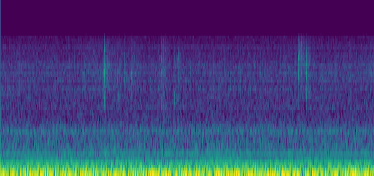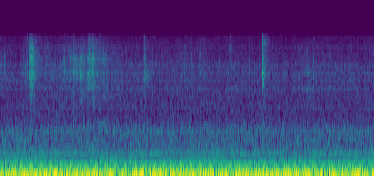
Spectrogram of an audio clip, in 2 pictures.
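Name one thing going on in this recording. A plastic card holder taps and clicks in handling.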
